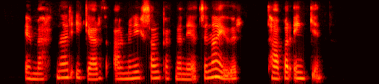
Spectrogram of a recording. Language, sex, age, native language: Icelandic, female, 18-19, Icelandic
